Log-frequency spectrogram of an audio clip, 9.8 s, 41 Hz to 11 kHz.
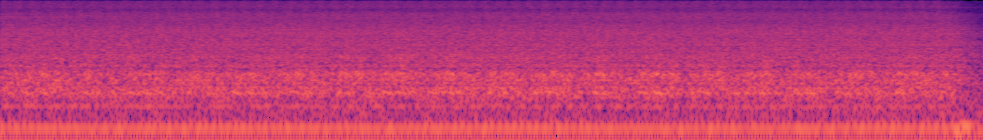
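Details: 2009 Volvo S40 T5 AWD R-Design, flood-damaged Copart car, alternator idler pulley had failed, low battery on a charger: even steady engine hum with no knocks, misses or rattles; engine running smoothly.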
